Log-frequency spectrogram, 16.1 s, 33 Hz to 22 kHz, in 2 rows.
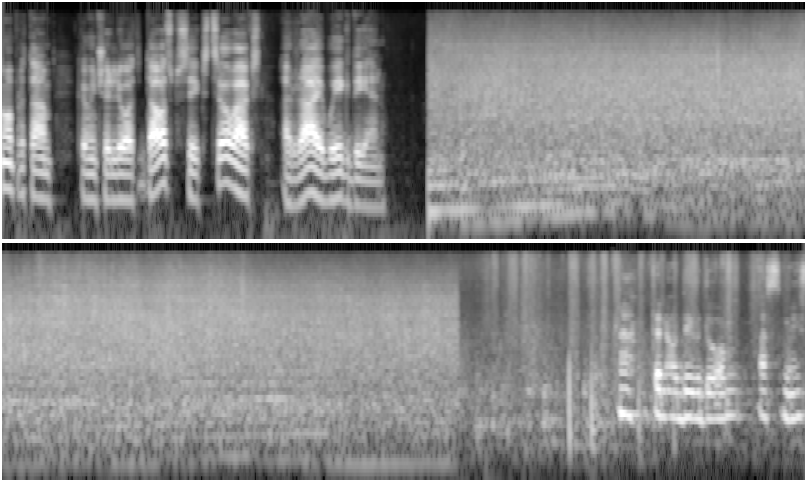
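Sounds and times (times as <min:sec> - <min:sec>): rain hiss: 0:04.3 - 0:12.6
car tyres on wet road: 0:04.3 - 0:12.8
low hum of traffic: 0:04.3 - 0:14.2.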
